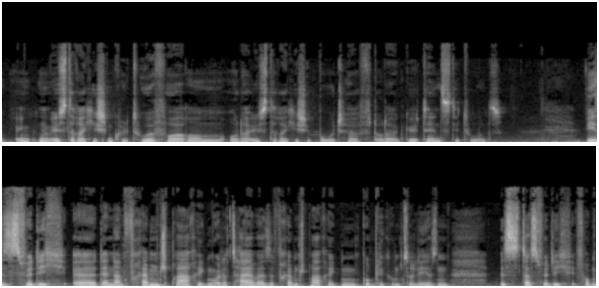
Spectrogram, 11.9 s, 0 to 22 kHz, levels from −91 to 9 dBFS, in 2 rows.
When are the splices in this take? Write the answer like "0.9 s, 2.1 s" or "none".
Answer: 7.2 s, 8.2 s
